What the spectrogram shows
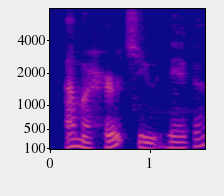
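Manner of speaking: nice, pretty-sounding voice. Demonstrating the same threat in two tones, the second in a pretty voice. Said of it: "in a pretty like voice".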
